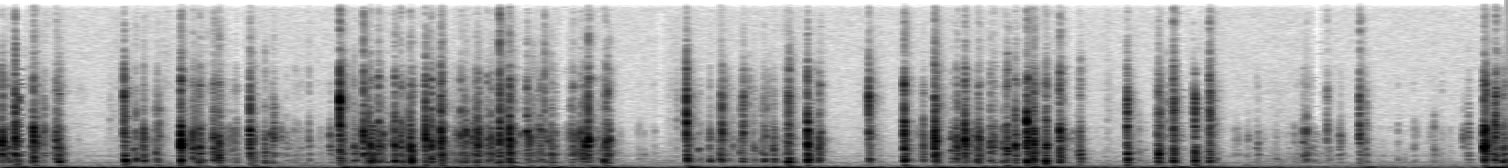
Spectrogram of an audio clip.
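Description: Fingertips of both hands type continuously on a full-size plastic computer keyboard with red and blue backlit keys and low-profile keycaps. Dense, bright key taps clatter in quick succession over a steady low hum, with brief lulls around two seconds and near the end.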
